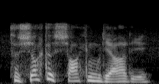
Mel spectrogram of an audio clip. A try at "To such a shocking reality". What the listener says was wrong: Do you say such or shock? It might have been the accent, but it sounded like you said to shock a shocking reality.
